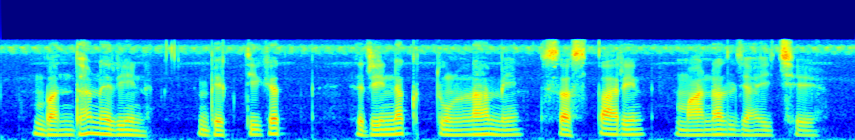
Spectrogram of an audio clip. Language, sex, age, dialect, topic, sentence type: Maithili, male, 18-24, Eastern / Thethi, banking, statement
